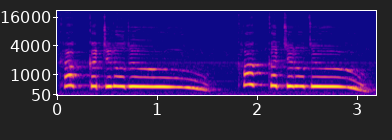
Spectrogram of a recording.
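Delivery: high, loud crowing with a long final note; playful full-voiced rooster imitation. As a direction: crow out like a rooster.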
